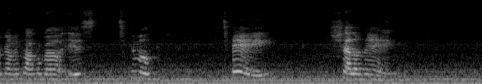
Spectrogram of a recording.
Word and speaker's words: Chalamet: The last person that we're gonna talk about is Timothée Chalamet. I think that's how you pronounce it in French. Timothy Chalamet.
